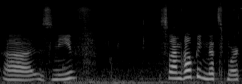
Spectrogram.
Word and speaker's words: Zniw: So I was pronouncing it as sniff last time because I thought that's how it was pronounced, but then I was informed that it's actually more like Zniw.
